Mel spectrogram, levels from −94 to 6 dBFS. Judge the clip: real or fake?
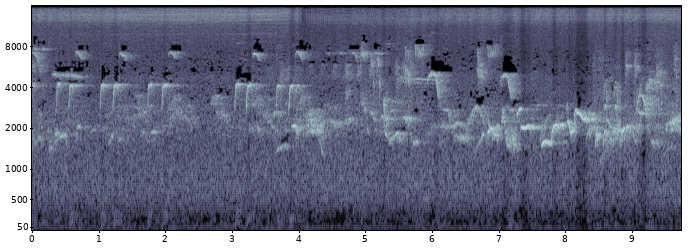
real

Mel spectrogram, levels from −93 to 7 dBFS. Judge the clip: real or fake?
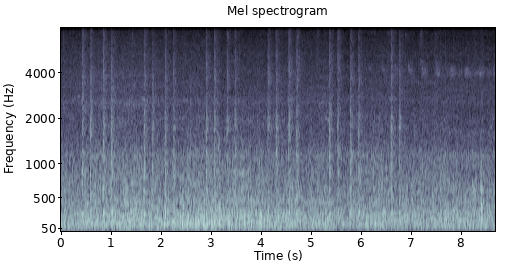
real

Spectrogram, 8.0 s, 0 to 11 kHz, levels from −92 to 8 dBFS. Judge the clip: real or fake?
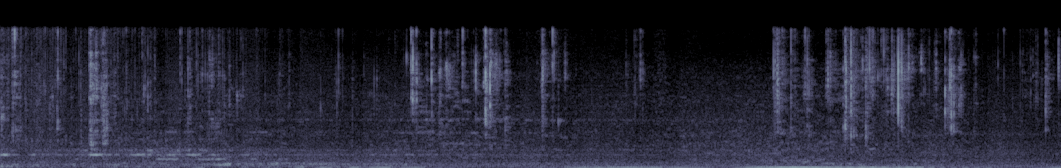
real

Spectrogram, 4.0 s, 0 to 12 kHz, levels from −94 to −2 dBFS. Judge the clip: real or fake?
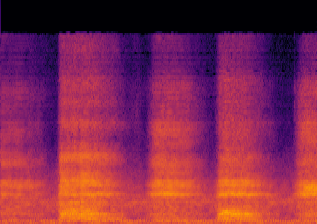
fake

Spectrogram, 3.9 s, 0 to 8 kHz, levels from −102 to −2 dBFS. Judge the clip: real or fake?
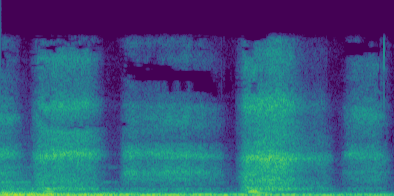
real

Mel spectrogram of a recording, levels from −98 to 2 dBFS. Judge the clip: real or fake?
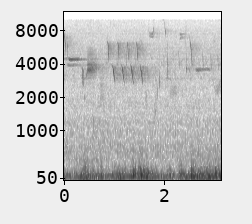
fake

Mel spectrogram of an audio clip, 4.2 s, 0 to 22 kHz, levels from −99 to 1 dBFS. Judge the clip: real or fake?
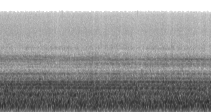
real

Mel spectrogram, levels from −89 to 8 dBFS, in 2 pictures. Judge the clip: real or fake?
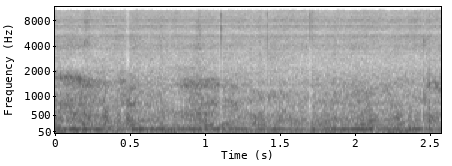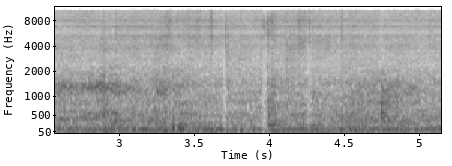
fake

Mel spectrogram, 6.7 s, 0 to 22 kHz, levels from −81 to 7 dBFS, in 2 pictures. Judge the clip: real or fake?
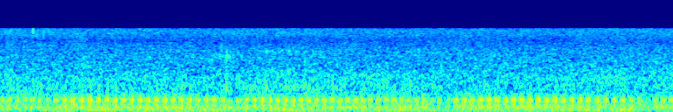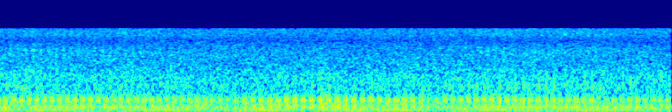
real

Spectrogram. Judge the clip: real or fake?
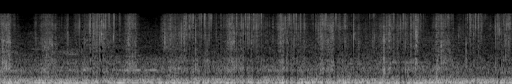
real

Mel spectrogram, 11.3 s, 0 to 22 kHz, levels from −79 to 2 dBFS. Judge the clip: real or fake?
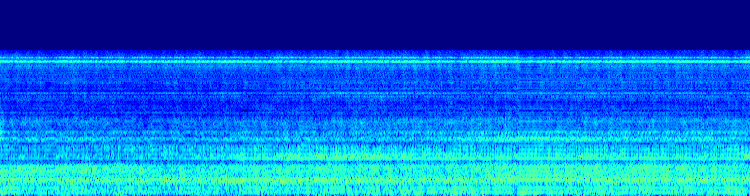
fake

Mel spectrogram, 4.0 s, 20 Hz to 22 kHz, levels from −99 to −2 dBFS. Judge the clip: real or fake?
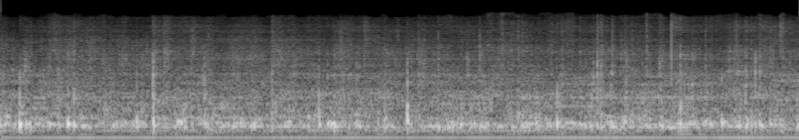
fake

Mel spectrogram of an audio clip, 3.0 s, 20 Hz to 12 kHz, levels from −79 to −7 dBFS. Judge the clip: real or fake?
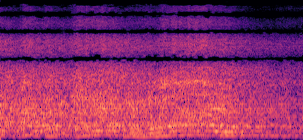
fake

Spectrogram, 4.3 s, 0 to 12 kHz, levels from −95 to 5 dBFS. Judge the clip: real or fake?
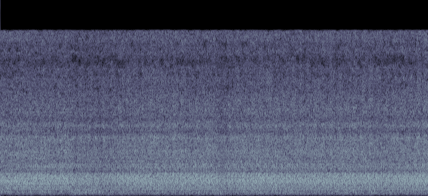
fake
